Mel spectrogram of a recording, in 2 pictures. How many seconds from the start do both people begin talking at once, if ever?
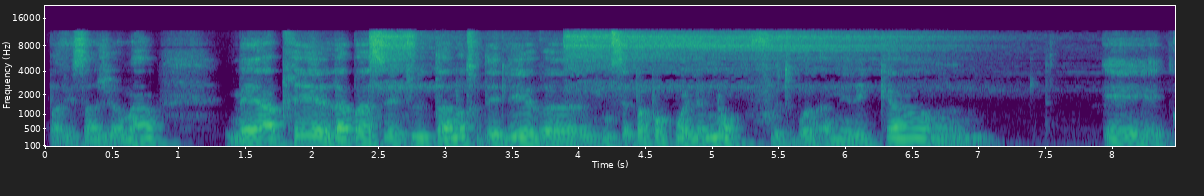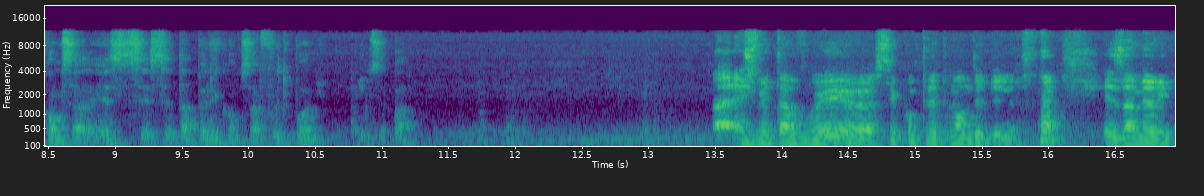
none

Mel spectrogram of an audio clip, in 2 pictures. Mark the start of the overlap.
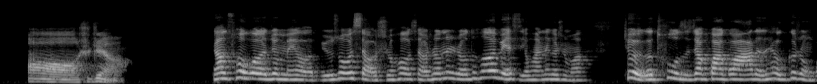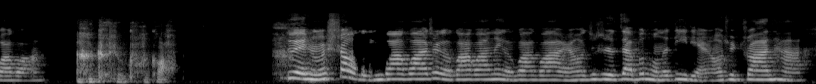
none

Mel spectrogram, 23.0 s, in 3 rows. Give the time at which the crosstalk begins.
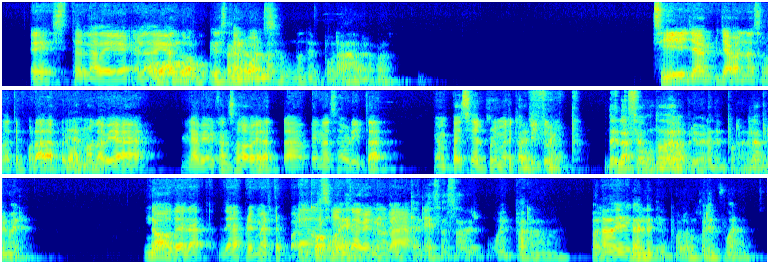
1 s

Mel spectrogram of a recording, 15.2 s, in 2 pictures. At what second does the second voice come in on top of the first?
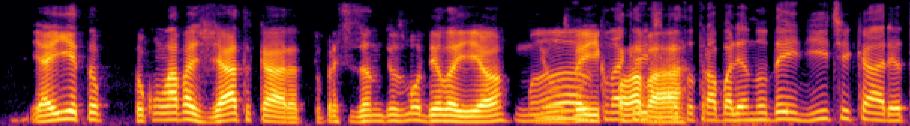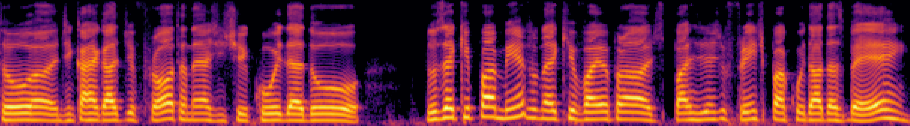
4 s

